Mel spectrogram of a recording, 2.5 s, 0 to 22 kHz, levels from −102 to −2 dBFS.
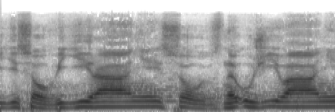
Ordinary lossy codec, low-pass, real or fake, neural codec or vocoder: AAC, 48 kbps; 14.4 kHz; fake; autoencoder, 48 kHz, 128 numbers a frame, DAC-VAE, trained on Japanese speech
